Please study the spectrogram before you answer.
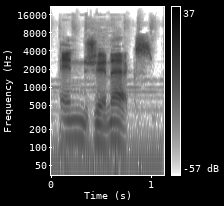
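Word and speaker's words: NGINX: Services or IIS or NGX, which is actually pronounced EngineX. Now, Apache is very commonly used. It's an open-source platform that typically runs on Unix or Linux systems. IIS is a Microsoft proprietary platform and EngineX is also open- source and runs on just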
